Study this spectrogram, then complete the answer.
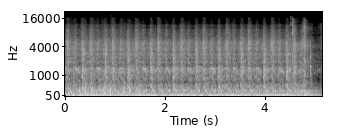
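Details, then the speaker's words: Classic carburettor car from a long-stored collection, choke on, new fuel pump: steady rhythmic starter churning, engine turns over but never catches. No fuel at the carb; pump not yet blamed, float bowl to be checked. "So, the steel don't have any any fuel at the carb, which could be fuel pump, but it is new, so I don't want to assume it's that."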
